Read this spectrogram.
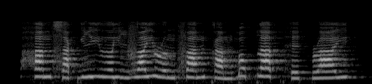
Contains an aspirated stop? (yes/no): no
